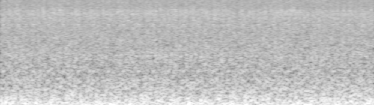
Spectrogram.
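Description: Near silence: a faint, even background hiss with no distinct sounds.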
